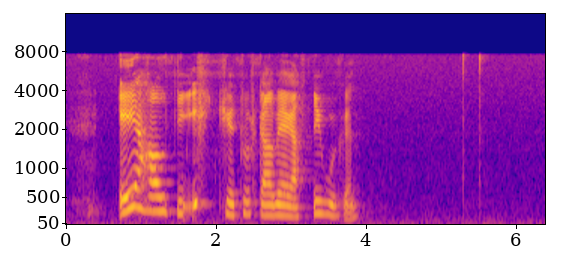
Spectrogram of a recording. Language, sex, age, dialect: Faroese, female, 15-35, Norðurstreymoy/Eysturoy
